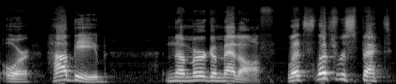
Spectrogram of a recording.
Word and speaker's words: Khabib: disrespect first of all the man's name is pronounced either Habib or Habib Nomura Medoff let's let's respect the champion the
